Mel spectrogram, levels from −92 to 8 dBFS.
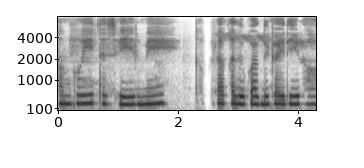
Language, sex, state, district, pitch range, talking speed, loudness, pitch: Hindi, female, Arunachal Pradesh, Lower Dibang Valley, 245-260 Hz, 140 wpm, -16 LUFS, 250 Hz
